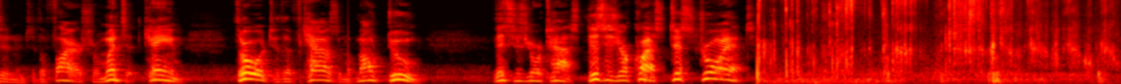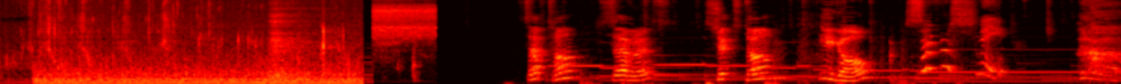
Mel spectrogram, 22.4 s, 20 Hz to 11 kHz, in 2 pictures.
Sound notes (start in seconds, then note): 11.5 crunch crunch munch munch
